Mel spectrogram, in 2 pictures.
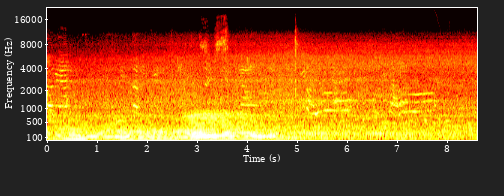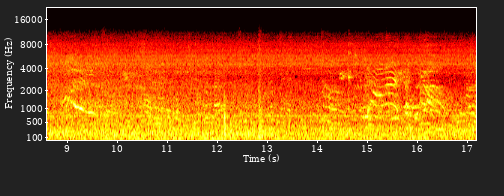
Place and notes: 玫瑰公園, Banqiao Dist., New Taipei City - walking in the Park
walking in the Park, Children Playground, Basketball court
Sony Hi-MD MZ-RH1 +Sony ECM-MS907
